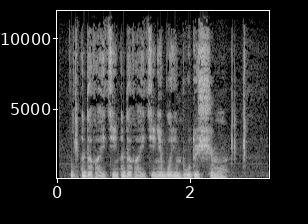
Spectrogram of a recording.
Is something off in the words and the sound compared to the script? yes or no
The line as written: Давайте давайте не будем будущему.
no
